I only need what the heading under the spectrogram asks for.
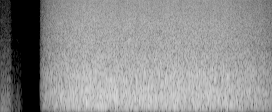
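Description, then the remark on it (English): A creek running high and fast, a loud, steady rush of water close by that kicks in abruptly after a brief silence and roars on without any voices. “The Regional District of North Okanagan is warning residents that BX Creek is running high and fast and could potentially spill over its banks.”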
